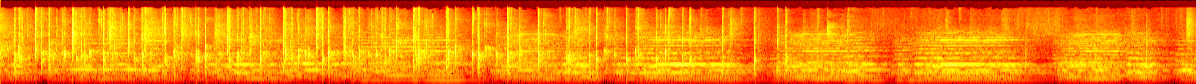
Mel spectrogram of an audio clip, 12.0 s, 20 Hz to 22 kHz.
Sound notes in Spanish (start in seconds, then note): 2.0 aplausos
